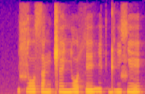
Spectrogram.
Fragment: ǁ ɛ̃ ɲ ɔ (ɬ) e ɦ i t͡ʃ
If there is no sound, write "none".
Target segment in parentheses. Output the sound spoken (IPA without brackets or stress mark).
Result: ɬ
